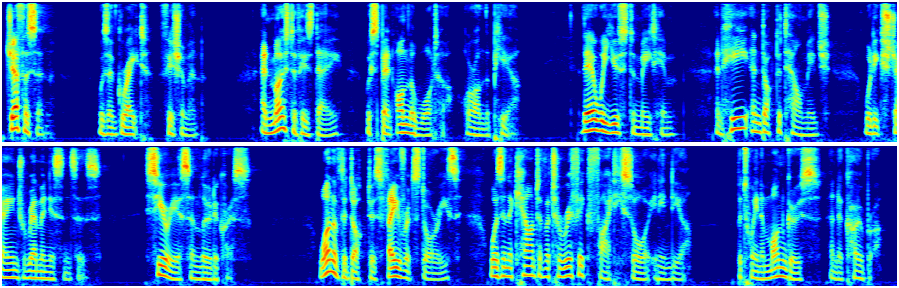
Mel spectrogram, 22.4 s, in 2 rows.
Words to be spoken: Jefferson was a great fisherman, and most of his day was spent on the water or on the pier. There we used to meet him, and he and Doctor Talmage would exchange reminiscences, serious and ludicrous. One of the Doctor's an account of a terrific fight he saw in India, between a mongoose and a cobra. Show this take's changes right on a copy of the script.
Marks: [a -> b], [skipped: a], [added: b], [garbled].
Jefferson was a great fisherman, and most of his day was spent on the water or on the pier. There we used to meet him, and he and Doctor Talmage would exchange reminiscences, serious and ludicrous. One of the Doctor's [added: favourite stories was] an account of a terrific fight he saw in India, between a mongoose and a cobra.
